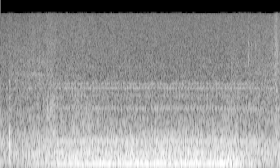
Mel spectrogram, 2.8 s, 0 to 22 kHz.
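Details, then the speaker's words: Anidees AI Crystal Cube MAR 3 case RGB rifle-bearing fans at the lowest setting: steady low hum with an airy rush, too loud even at minimum and much louder at maximum. "the lighting is really nicely done it's very bright very vivid lighting but the thing I kind of dislike about it is how loud these fans are it's they say it's quiet with their rifle bearings all but just listen to it right now"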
